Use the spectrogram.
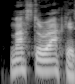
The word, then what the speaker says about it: Mastorakis: Hired to Kill by Nico Mastorakis. Mastorakis, sorry. I said his name wrong last time.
